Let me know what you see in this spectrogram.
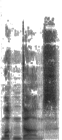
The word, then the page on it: modern dance: British English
